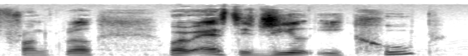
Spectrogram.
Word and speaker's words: coupé: grille whereas the jeely coupe or coupe a we always say copy because we lean to the French original pronunciation there's also a separate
